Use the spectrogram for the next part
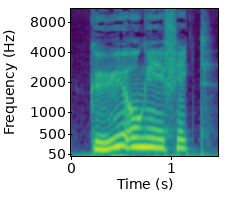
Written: gøgeungeeffekt

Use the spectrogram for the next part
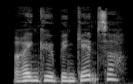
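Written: ringkøbingenser

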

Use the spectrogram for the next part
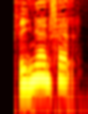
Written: grineanfald

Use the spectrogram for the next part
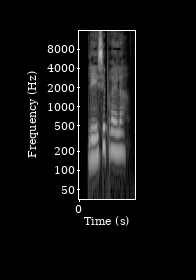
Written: læsebriller

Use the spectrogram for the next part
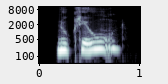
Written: nukleon

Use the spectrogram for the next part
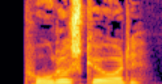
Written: poloskjorte

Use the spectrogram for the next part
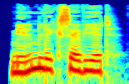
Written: mellemlægsserviet

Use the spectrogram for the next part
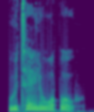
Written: udtaleordbog

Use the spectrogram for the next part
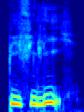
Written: bifili

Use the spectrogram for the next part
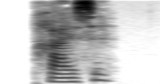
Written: presser

